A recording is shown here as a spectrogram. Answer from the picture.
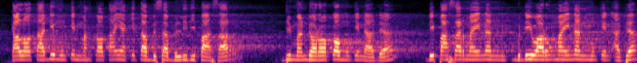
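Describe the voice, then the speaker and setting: Over noticeable background noise, a man uses a raised, projected voice at a high pitch. His intonation is monotone and flat, and his pace is moderate. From Aceh, Indonesia. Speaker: Islamic preacher. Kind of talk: sermon.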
